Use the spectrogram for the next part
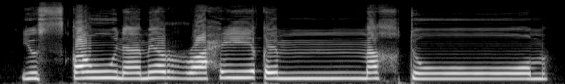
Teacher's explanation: قاف کی ادائیگی زبان کے جڑ اور تالو کے نرم حصے سے ہے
